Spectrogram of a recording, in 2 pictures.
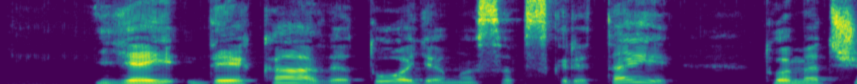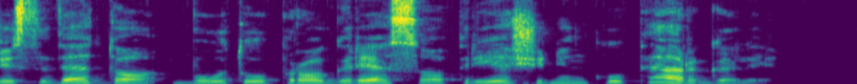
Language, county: Lithuanian, Utena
